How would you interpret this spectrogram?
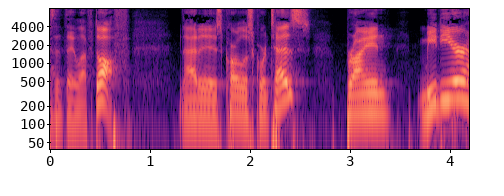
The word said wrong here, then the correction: Metoyer: I don't know how to pronounce his name. – Metoyer. – Metoyer and Carlos Rincon, who could all get swept up.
